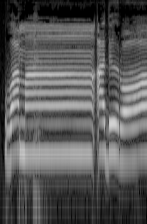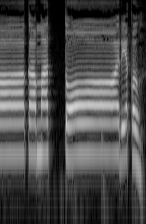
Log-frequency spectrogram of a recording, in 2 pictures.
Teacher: یہاں پہ قاف کو ساکن کر دیں گے، یہ کلکلا حروف بن جائے گا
